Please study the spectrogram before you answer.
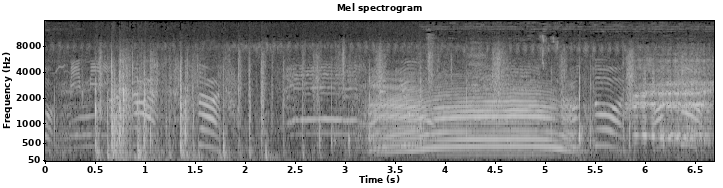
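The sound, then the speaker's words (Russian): A cow moos as a woman leads it out, giving one long, low, drawn-out moo in the middle, with other rough animal calls and noises before and after. “Женщина выводит корову.”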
